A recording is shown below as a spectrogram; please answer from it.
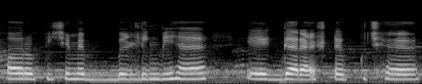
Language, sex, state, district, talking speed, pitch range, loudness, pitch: Hindi, female, Chhattisgarh, Raipur, 140 wpm, 235-255 Hz, -16 LUFS, 245 Hz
